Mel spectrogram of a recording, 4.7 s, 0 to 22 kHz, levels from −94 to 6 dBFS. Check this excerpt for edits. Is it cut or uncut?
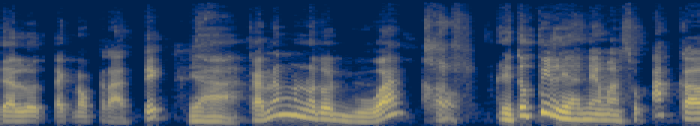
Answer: uncut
